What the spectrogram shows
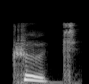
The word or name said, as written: coot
